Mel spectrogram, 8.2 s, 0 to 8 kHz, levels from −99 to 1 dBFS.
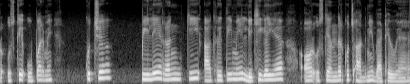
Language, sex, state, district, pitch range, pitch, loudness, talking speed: Hindi, male, Uttar Pradesh, Lucknow, 140-185 Hz, 165 Hz, -15 LUFS, 145 wpm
